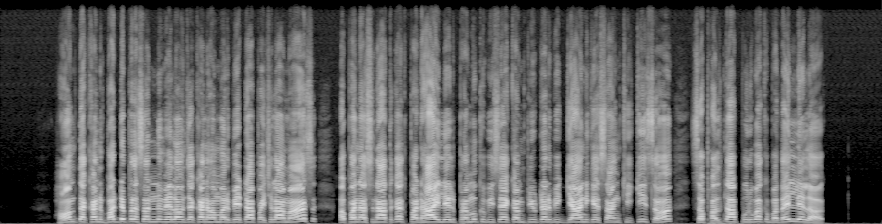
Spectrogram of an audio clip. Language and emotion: Maithili, happy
